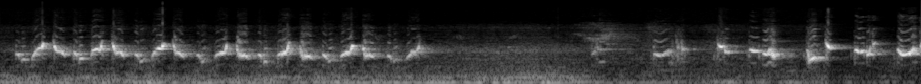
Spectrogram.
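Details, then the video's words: Female yellow-vented bulbul calling to a male with a rapid, rolling sequence of bubbly, wavering chirps, a brief lull, then another quick chattering run above a low background hum. "trucuk Betina memanggil jantan"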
